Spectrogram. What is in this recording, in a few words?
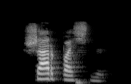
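"шарпасьны", Komi, female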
